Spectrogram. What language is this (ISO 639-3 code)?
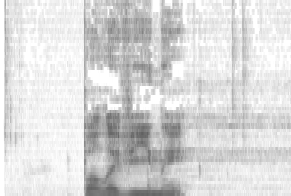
rus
